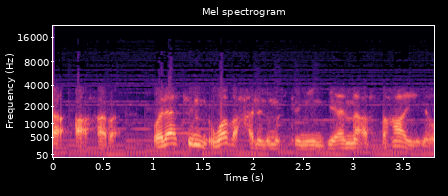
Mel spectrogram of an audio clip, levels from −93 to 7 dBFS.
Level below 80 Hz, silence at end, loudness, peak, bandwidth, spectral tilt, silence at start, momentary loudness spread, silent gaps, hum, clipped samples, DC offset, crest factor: -42 dBFS; 0 s; -15 LUFS; 0 dBFS; 6.8 kHz; -7 dB/octave; 0 s; 8 LU; none; none; under 0.1%; under 0.1%; 16 dB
